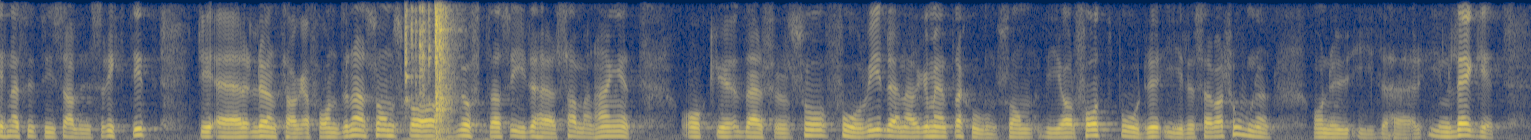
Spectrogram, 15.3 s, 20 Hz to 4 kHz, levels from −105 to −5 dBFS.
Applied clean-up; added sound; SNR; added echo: none; Cutlery, silverware; 0 dB; none.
